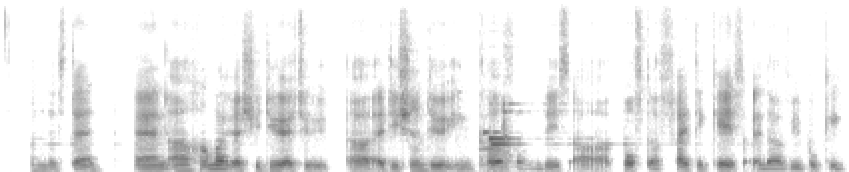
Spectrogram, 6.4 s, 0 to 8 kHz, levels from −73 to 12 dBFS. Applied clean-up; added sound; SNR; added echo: neural mask model RNNoise.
